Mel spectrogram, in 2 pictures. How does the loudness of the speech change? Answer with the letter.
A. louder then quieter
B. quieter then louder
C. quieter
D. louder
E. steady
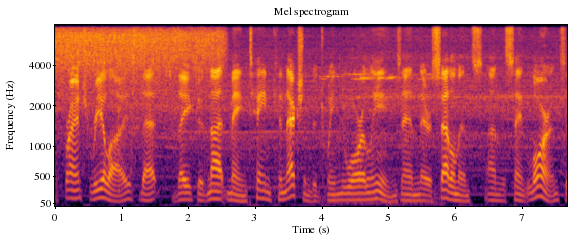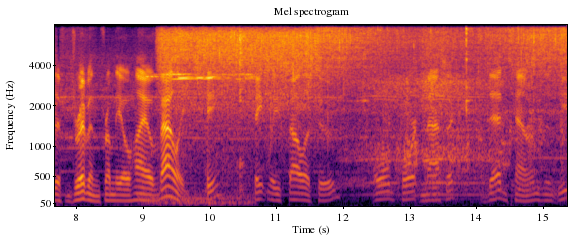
C.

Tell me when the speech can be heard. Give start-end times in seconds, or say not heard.
0.0-15.3.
